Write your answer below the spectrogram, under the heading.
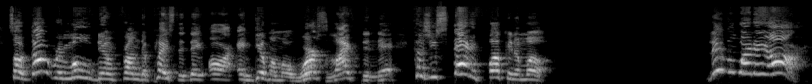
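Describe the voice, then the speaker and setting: Bright-voiced outspoken woman host. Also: high-pitched. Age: 30s. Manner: blunt, preachy, talks to chat. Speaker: live show host. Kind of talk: casual live-stream commentary.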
